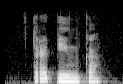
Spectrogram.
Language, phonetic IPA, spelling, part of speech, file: Russian, [trɐˈpʲinkə], тропинка, noun, Ru-тропинка.ogg
- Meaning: path, small path (a trail for the use of, or worn in by, pedestrians)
